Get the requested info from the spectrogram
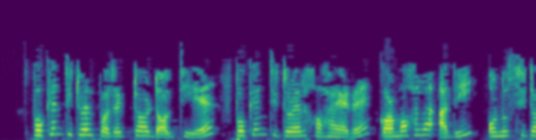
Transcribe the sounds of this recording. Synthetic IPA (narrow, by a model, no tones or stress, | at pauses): spokɛntitoɹɛlpɹɔzɛk̚tɔɹdɔltijɛspokɛntitoɹɛlxɔɦajɔɹɛkɔɹmɔxalaʔadionustʰitɔ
